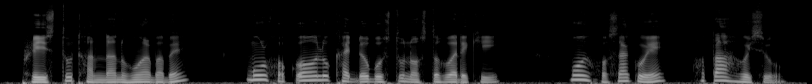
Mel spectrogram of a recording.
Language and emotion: Assamese, sad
